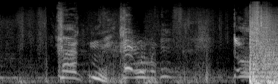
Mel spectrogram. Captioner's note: all grunting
